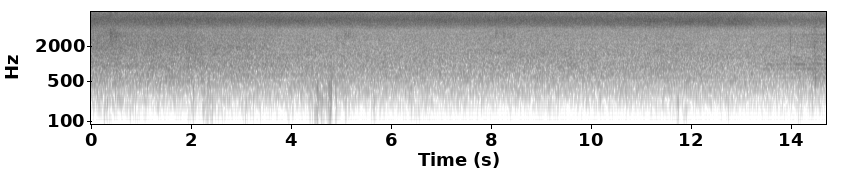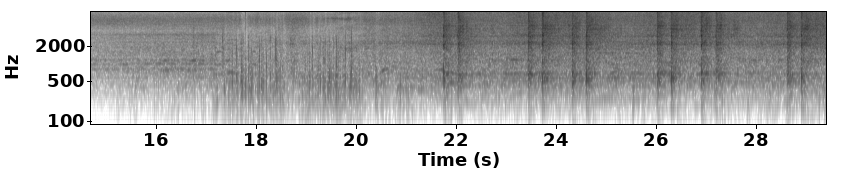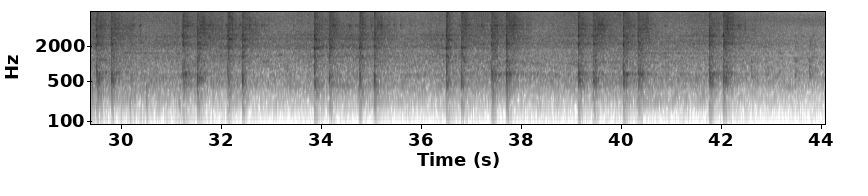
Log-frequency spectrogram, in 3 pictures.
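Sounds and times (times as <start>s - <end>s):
train running hum: 0.0s - 44.0s
train wheels clicking over rail joints: 21.0s - 44.0s.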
